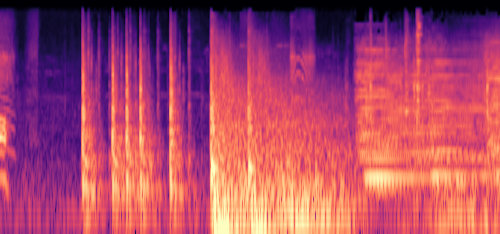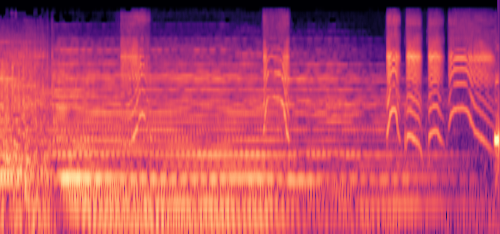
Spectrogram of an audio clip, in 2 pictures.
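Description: A quick run of about six knocks on a large wooden door, followed at about two seconds by a loud crash, then a long held chord of eerie music. Near the end come high squeaks that rise and fall, Sweep the puppet dog's squeaky voice.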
